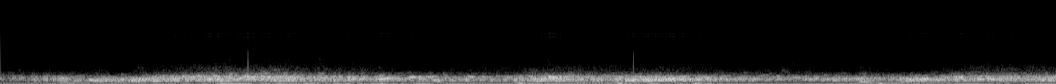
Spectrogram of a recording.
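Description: Muffled underwater ambience: a dense, low, churning rumble with a faint steady high whine above it, and two small clicks about two and a half and six seconds in.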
